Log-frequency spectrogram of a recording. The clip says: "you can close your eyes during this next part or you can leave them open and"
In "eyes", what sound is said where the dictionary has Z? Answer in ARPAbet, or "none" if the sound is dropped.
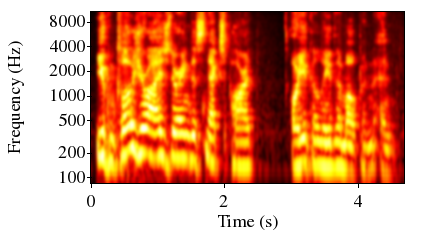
Z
